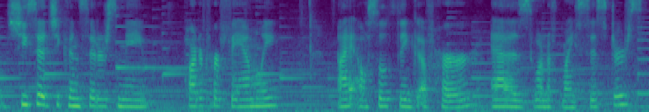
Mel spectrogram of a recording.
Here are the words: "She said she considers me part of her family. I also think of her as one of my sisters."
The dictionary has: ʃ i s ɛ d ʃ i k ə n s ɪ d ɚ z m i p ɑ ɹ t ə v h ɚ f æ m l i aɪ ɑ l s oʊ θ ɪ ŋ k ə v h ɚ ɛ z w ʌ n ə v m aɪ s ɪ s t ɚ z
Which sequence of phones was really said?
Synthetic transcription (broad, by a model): ʃ i s ɛ d ʃ i k ə n s ɪ d ɚ z m i p ɑ ɹ t ə v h ɚ f æ m l i aɪ ɑ l s oʊ θ ɪ ŋ k ə v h ɚ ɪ z w ʌ n ə v m aɪ s ɪ s t ɚ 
